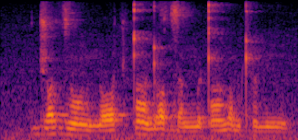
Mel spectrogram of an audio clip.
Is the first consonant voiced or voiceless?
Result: voiced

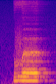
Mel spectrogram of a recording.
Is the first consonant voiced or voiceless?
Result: voiced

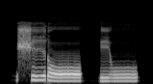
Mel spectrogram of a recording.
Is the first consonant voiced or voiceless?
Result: voiceless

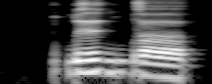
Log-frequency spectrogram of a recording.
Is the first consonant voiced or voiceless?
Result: voiced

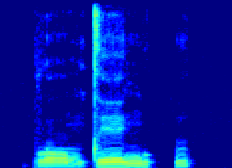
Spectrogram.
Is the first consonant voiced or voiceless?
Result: voiceless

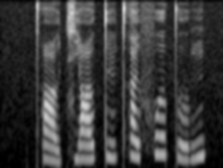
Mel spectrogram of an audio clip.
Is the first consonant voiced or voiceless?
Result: voiceless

